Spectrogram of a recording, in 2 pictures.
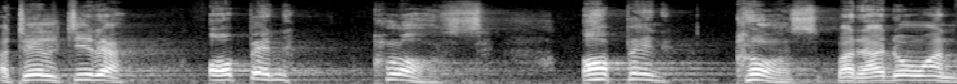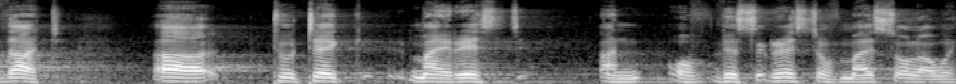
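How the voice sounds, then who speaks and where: A man with a high pitch talks fairly slowly. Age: 50s. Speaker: pastor. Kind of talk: sermon. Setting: church.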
